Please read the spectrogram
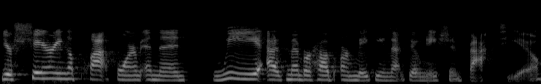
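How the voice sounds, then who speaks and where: A woman with a normal speaking voice talks at a moderate pace and fairly high pitch, with ordinary pitch variation and big swings in loudness. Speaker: platform representative presenting to a parent-teacher association. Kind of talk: online meeting presentation.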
